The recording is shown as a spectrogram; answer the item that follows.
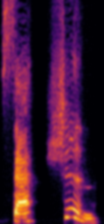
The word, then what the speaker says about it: Sachin: fashions name is he specifically said to me Sachin Sachin and I made a joke like it sounds like a sash on a dress in something and so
